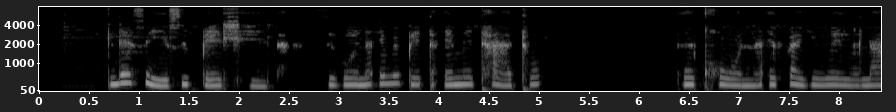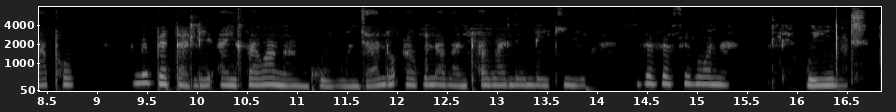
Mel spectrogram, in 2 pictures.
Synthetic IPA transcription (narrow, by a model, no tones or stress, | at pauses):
lesijisib̥ʱɛɮɛla | siβɔnaʔimib̥ʱɛd̥ʱaʔemitʰatʰu | ɛkʰɔnaʔɛfaɣiwɛjɔlapʰɔ | imib̥ʱɛd̥ʱalɛʔajisaɣwaŋaŋuβɔnd͡ʒʱalɔʔaɣulaβantʼuaβalɛleɣiwɛ | iβɛsesiβɔna | lɛɣwiːndʱi̥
